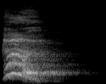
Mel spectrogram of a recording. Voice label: Attack Sinecure Soldier Female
